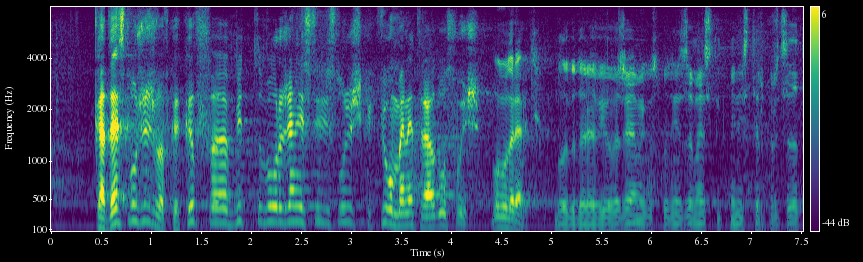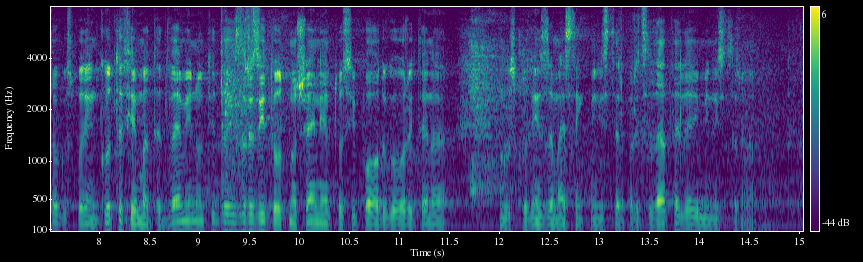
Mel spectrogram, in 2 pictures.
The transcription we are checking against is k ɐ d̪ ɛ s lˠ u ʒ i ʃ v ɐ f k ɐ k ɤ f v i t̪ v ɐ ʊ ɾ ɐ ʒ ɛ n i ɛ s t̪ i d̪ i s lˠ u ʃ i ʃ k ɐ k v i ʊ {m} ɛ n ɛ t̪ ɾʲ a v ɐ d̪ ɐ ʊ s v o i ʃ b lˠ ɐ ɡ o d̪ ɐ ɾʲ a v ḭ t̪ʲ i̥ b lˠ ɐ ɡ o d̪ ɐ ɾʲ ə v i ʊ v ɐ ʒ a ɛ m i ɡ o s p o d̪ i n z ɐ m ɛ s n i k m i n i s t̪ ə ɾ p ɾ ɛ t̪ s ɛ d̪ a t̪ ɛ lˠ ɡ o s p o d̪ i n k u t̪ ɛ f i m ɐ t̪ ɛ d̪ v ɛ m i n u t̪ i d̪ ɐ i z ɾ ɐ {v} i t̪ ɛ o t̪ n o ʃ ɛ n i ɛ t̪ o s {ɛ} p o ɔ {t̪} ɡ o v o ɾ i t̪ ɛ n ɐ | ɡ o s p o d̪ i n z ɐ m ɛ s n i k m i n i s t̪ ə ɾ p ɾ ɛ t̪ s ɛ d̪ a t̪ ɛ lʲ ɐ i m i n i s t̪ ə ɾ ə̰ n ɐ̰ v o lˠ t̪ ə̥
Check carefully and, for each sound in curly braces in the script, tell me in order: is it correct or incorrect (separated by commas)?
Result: correct, incorrect, incorrect, incorrect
